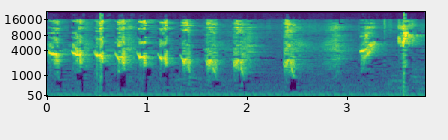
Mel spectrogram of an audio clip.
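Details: A champion long-tailed shrike sings eagerly, delivering a quick run of short, bright chirping notes about four per second, shifting between higher and lower pitches, with a few shrill squeaks at the end.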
